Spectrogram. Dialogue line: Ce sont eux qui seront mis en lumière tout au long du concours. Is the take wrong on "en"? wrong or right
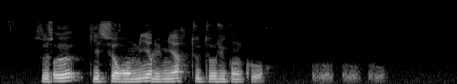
wrong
